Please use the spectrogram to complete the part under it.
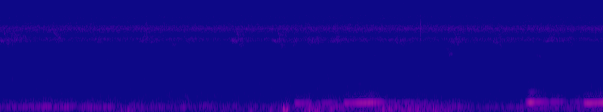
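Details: Siamangs roaming a forest, answering one another as they call their companions: a few steady, level hoots held for about a second each, with a constant high insect drone behind them.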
